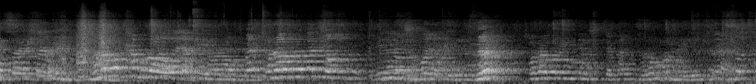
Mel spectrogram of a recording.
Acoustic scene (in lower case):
crowded indoor space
